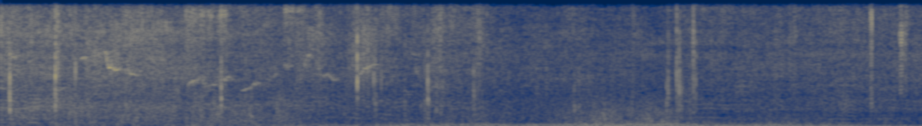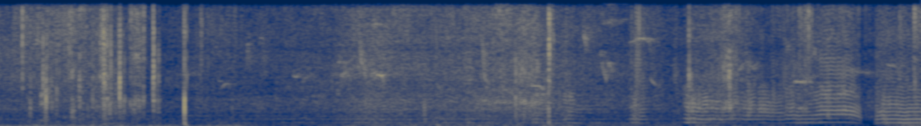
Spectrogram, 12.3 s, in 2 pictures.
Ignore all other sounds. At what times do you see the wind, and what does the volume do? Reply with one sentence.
The wind can be heard from 0.0 to 7.8 s, getting louder then quieter.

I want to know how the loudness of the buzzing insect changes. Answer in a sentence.
The loudness of the buzzing insect goes down, then up.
